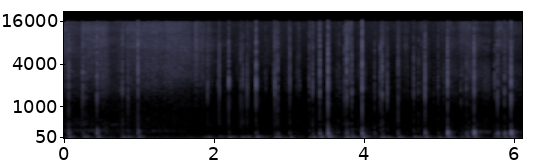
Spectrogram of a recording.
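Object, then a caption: Leatherette-covered backgammon case. Long, dark-painted nails tap and scratch the lid of a closed, hollow, rectangular backgammon case with a world-map print and metal clasps, lying on a blanket. It makes a fast, uneven run of short, dry clicks with a soft, low, hollow knock under them, mixed with quieter scratching. Each tap dies away almost at once.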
